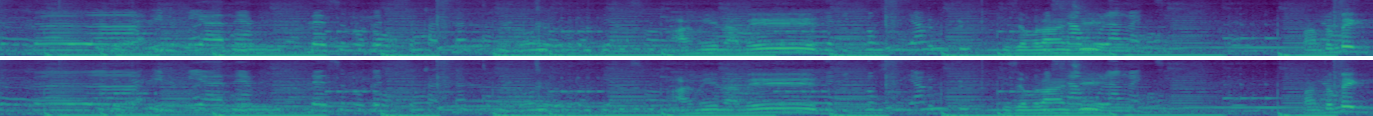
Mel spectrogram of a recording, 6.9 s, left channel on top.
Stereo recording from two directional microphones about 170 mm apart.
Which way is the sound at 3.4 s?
35° right (ahead or behind).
